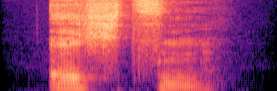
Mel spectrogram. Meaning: gerund of ächzen
- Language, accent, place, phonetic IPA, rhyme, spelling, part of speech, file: German, Germany, Berlin, [ˈɛçt͡sn̩], -ɛçt͡sn̩, Ächzen, noun, De-Ächzen.ogg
